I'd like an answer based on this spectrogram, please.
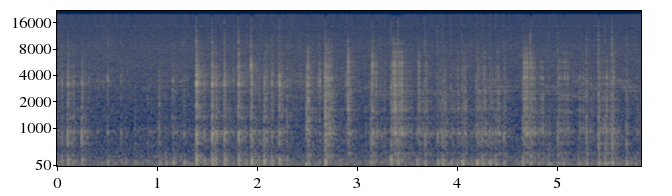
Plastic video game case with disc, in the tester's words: Shakes a little bit and rattles with the game in there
